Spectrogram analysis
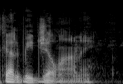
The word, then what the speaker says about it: Jelani: GEH dash or hyphen LONNY, which I take to be Jelani, which apparently is a soft G, which sounds like a very hard G.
